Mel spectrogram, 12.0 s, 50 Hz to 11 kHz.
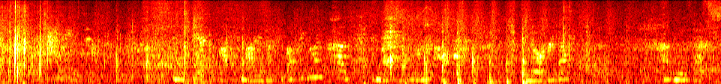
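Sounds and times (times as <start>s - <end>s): footsteps on wooden floor: 5.2s - 10.8s.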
